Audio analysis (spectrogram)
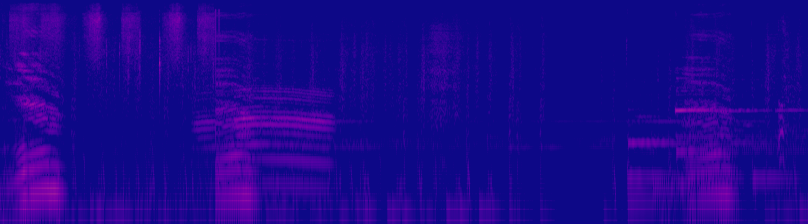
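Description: Several cattle moo in a Minecraft farm game, with a loud low call at the start and more harmonic moos around two and seven seconds, under a steady background drone.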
